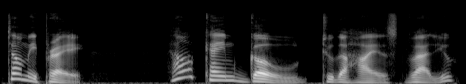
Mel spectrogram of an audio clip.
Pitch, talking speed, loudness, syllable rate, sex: 135 Hz, 130 wpm, -20 LUFS, 3.6 syllables/s, male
